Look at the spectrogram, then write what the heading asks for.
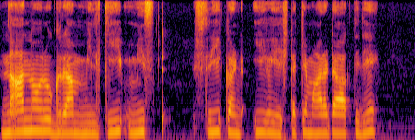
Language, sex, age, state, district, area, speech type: Kannada, male, 18-30, Karnataka, Chikkaballapur, urban, read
